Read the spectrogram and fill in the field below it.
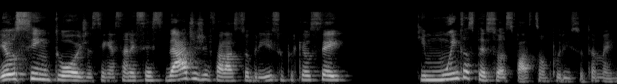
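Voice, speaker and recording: Medium-pitched woman's voice in a Brazilian accent, with ordinary pitch variation and a quiet background. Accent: Brazilian accent when speaking English. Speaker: author and HR executive. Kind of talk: interview.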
